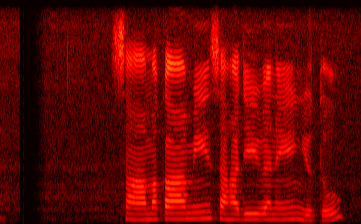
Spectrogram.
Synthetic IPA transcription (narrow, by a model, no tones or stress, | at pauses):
saːmɐkaːmiːsaɦad͡ʒiːʋənejeŋjut̪u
